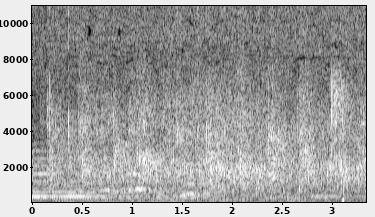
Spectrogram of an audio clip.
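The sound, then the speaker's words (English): Audience applause welcomes a guest to the platform at a church service, a steady dense patter of clapping that holds evenly throughout, with a faint sustained musical tone beneath it. “Why don't you come, bro? Let's give him a hand.”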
